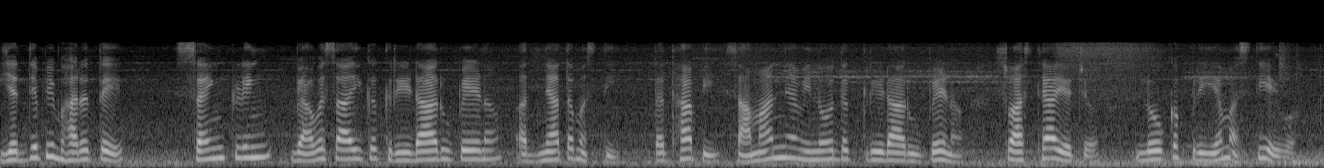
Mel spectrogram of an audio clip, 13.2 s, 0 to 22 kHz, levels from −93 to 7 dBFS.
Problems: constant background noise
